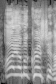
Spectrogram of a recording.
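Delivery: high mock announcement from a desk; mock proclamation. Mocking someone standing on a desk to proclaim faith, high. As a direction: ham up a preachy declaration. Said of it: "That doesn't mean I stand on the desk".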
